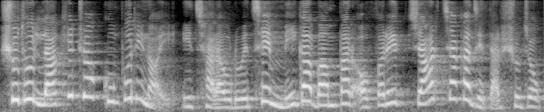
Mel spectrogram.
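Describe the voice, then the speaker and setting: A woman's voice: high voice, sing-song, a little fast. A woman reading scripted promotional narration as an emphatic announcer. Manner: emphatic announcer delivery listing prizes. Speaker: promotional news-style announcer.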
